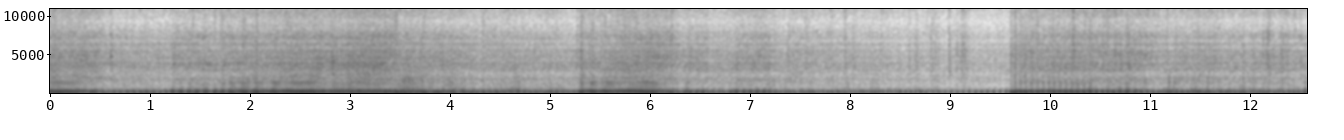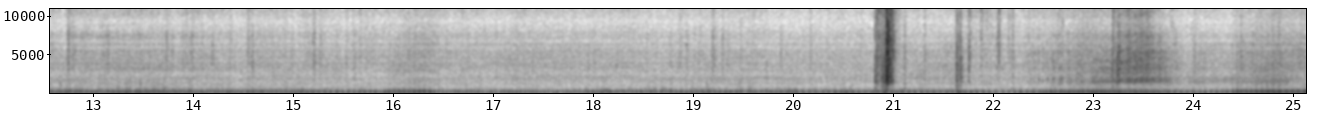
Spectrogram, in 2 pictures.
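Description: A motorbike engine runs and revs up and down.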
